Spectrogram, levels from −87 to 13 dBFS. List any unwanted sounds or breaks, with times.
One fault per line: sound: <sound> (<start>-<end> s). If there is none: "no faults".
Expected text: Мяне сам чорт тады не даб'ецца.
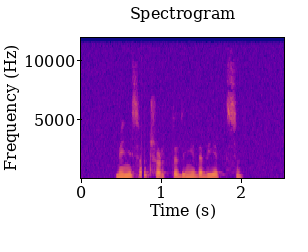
sound: dropout (0.8-0.8 s)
